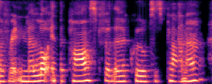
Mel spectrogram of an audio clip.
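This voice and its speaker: A woman speaks with a British accent. The background is quiet. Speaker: quilter and author. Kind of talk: casual chat. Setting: video call from her sewing studio.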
